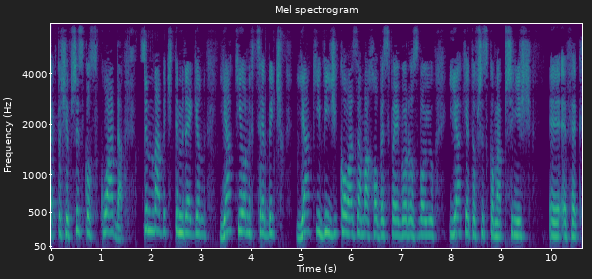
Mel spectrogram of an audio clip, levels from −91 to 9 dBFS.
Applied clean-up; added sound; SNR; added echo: neural mask model DeepFilterNet 3.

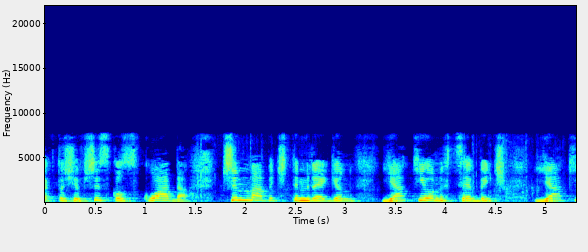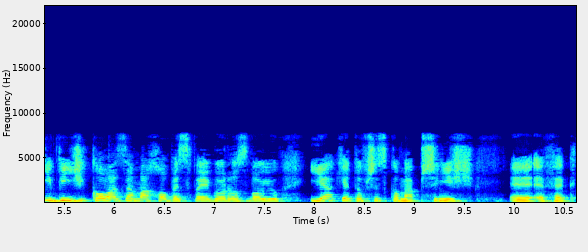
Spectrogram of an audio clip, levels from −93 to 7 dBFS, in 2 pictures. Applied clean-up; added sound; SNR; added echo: neural separator model SepFormer DNS4.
